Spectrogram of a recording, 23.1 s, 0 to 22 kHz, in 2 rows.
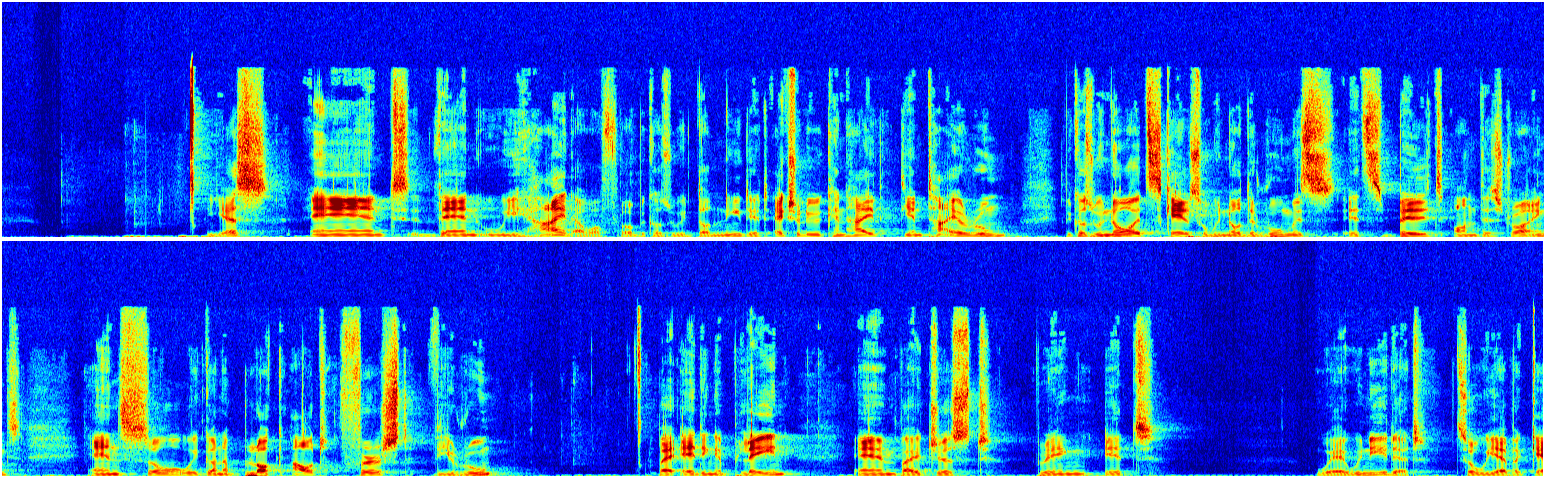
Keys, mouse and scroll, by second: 0.9 KP_7, 1.6 scroll down 2, 1.8 shift+middle click, 4.6 click, 6.5 click, 7.3-7.7 scroll up 3, 7.7 shift+middle click, 11.4 shift+middle click, 12.1 shift+a, 13.4 scroll up 2, 13.8 shift+middle click, 15.7 g, 17.8 scroll up 6, 18.2 shift+middle click, 19.3 g, 22.2-22.8 scroll down 2, 22.7 scroll up 3.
